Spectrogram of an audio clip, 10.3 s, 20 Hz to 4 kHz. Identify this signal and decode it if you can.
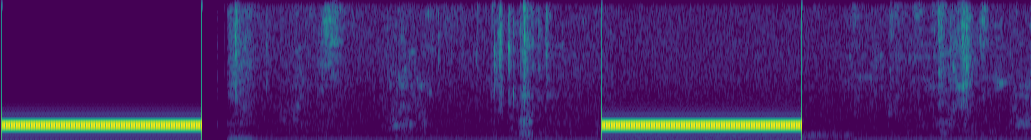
Ringback tone (North America), 440 + 480 Hz.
